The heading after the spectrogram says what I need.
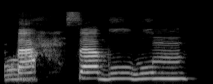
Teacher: Tahsabuhum haknya di tengah tenggorokan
